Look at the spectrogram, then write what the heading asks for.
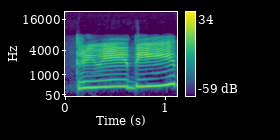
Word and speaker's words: ত্রিবেদী: ত্রিবেদী ত্রিবেদী দিব্য চক্ষুষে, ত্রিবেদী দিতে দীর্ঘ করতে হবে, পরের দিতে কিন্তু আবার রস, প্রথম দিতে দীর্ঘ উচ্চারণ, পরের দিতে রস উচ্চারণ। ত্রিবেদী দিব্য চক্ষুষে, ত্রিবেদী দিব্য চক্ষুষে।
